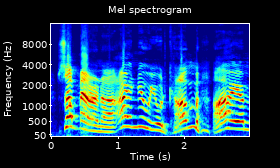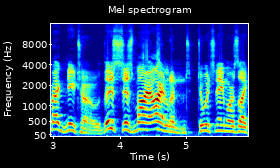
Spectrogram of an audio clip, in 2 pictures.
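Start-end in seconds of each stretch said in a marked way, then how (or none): 0.2-5.1 slow, unhurried, deliberate, weighty delivery. Retelling a comic scene, voicing Magneto greeting Namor. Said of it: "he's like".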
